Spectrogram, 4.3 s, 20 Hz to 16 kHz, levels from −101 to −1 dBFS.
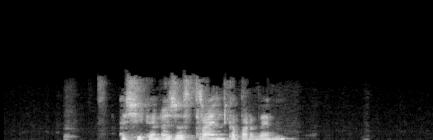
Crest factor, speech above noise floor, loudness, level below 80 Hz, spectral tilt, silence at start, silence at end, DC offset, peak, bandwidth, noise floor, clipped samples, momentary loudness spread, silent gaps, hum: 18 dB; 66 dB; -16 LUFS; -56 dBFS; -5.5 dB/octave; 0.65 s; 1.5 s; under 0.1%; -2 dBFS; 7.6 kHz; -82 dBFS; under 0.1%; 9 LU; none; none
